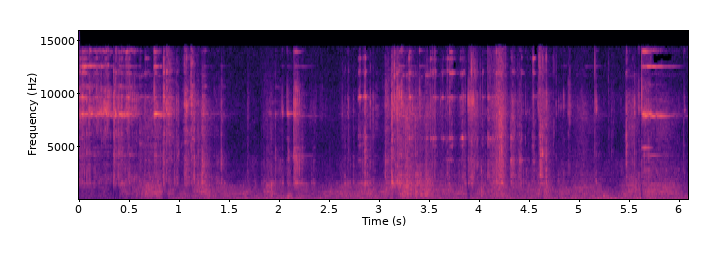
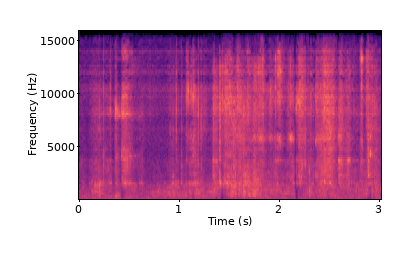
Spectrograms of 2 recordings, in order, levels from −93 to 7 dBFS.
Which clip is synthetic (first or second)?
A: second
